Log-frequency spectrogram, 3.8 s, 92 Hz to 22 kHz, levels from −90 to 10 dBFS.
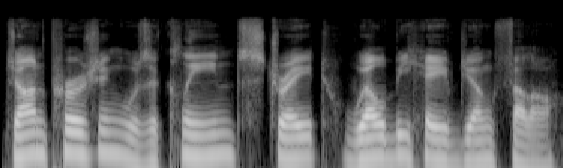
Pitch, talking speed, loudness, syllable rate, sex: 125 Hz, 160 wpm, -18 LUFS, 3.8 syllables/s, male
